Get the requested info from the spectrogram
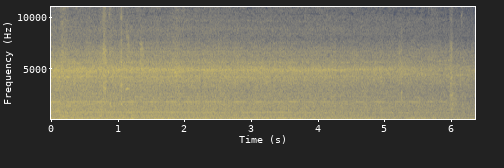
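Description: Steady cockpit noise of an Airbus A320 airliner in climb, the rush of airflow and engine noise with a couple of faint steady tones. It fades gradually over the last couple of seconds.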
